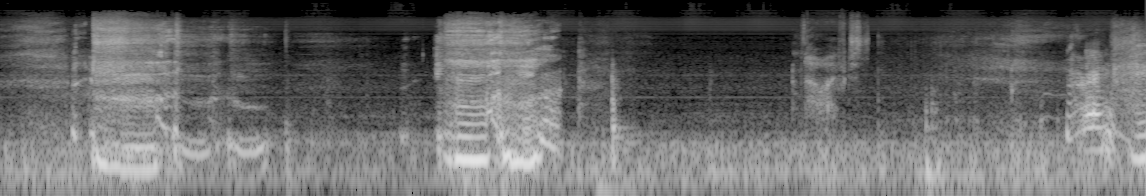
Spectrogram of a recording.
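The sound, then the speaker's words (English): Two loud sneezes a few seconds apart, each a sharp burst with a voiced edge, followed by quieter breathy sounds and a soft sniff near the end. “Bless you. Thank you.”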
